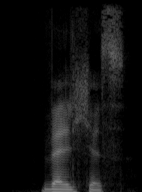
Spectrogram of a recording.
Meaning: inflection of welcher: 1. genitive masculine singular 2. nominative/genitive/accusative neuter singular
- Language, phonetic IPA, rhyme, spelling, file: German, [ˈvɛlçəs], -ɛlçəs, welches, De-welches.ogg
